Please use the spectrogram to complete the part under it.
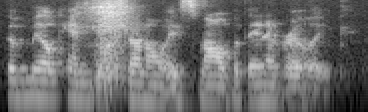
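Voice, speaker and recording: A woman's voice: low-pitched, flat delivery, fast talker. A woman student chiming into a class discussion, casual and hesitant with "like" and "I mean". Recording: echoey classroom with light noise.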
